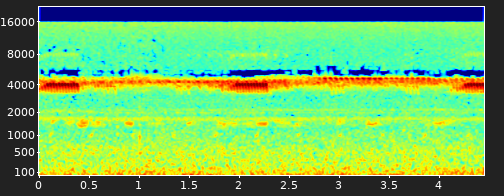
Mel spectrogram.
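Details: Chirping crickets form a steady high-pitched trilling band, with three louder buzzy pulsed bursts spaced roughly two seconds apart over a soft background hiss.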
